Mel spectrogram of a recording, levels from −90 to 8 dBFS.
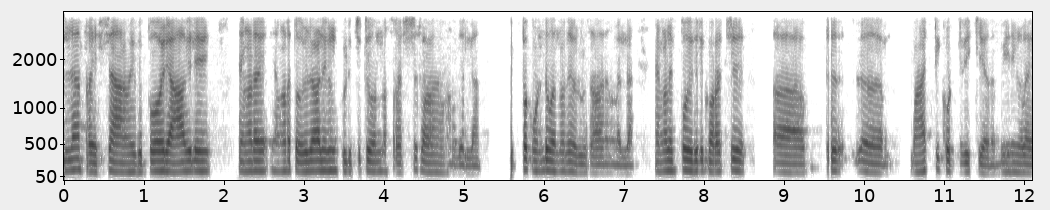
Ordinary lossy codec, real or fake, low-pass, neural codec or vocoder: none; fake; 3.6 kHz; codec, 16 kHz, 8 kbps, FreqCodec, larger model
